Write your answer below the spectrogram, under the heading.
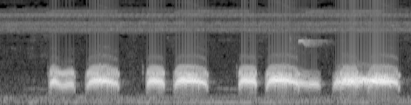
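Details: Spotted dove lure call, loud low coos in a quick run of paired notes, each pair a brief note and a fuller longer one, four pairs in close succession.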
